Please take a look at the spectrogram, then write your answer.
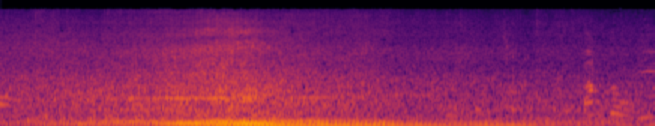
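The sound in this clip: A car passes on a road by the beach where pedestrians are crossing. Engine and tyre noise swell steadily to a peak, then ease back into a low, steady rumble with a faint hum underneath.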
